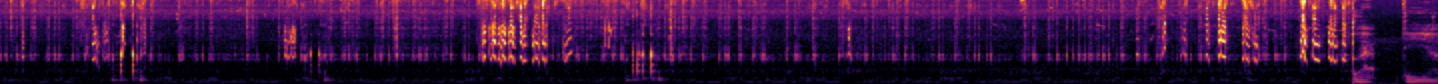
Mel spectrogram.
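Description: Computer keyboard keys and mouse buttons clicking irregularly as numbers are typed and entered, with a quick run of keystrokes about five seconds in and another near the end.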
